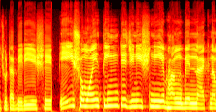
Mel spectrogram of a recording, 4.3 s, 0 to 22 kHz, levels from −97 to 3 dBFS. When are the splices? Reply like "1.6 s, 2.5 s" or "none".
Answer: 1.0 s

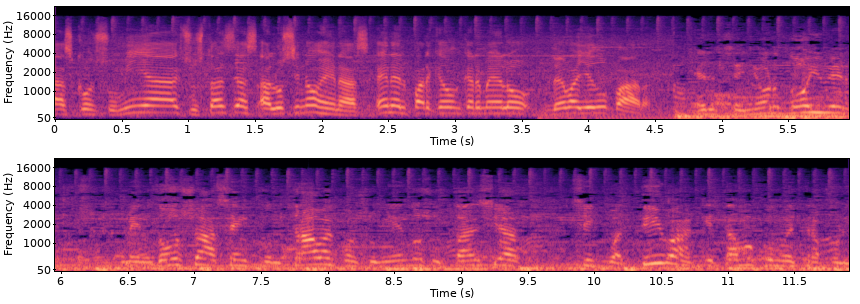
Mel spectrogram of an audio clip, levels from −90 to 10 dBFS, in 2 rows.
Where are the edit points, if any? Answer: 4.6 s

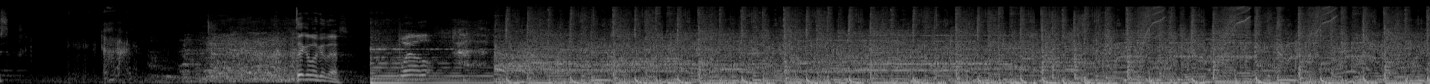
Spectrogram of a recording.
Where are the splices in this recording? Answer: 3.2 s

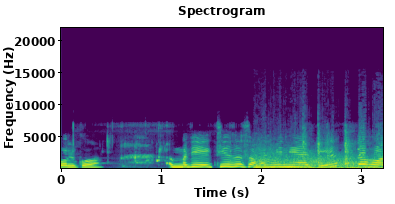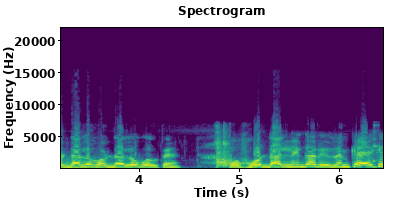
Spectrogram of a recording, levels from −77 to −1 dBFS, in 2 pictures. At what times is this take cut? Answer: 2.9 s

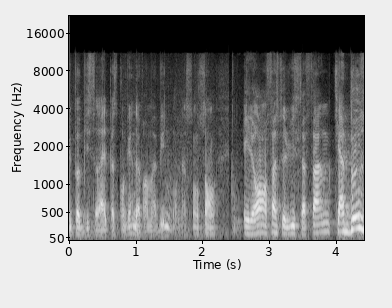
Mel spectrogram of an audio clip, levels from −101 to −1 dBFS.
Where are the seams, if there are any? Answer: 2.4 s

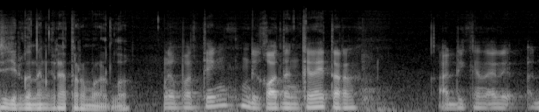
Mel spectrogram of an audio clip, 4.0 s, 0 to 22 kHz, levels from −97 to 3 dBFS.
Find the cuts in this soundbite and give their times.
1.2 s

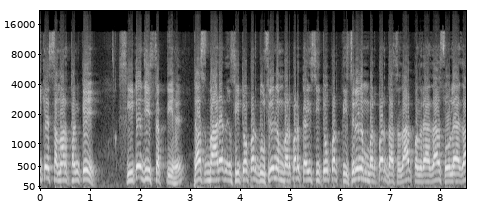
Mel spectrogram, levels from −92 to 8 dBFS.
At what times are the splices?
3.0 s

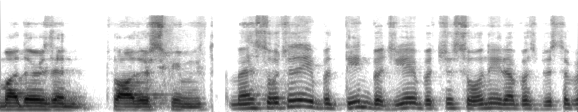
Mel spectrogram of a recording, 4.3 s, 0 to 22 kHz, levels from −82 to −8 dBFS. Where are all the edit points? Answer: 1.5 s

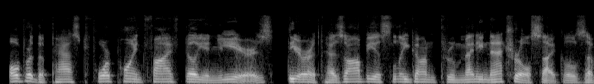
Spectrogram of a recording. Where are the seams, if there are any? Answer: 4.7 s

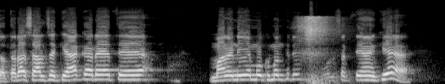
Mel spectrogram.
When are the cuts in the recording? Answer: 3.2 s

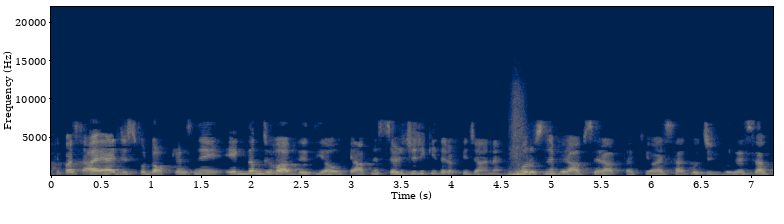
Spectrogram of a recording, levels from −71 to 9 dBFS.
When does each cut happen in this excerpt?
4.5 s

